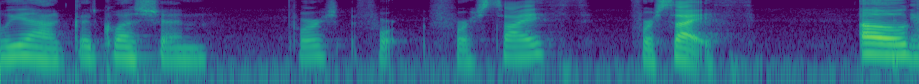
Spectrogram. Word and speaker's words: Forsyth: good question for forsyth forsyth okay that's how people pronounce it for scythe okay uh dawson gwyneth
